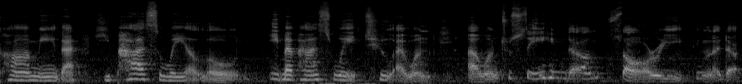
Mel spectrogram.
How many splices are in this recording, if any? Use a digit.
2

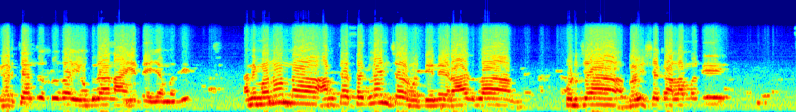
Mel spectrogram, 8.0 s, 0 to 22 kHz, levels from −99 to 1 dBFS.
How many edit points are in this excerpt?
0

